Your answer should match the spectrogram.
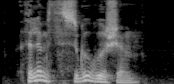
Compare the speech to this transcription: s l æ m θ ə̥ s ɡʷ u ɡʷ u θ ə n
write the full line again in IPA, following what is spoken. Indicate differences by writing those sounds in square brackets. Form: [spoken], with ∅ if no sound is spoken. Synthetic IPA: [θ] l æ m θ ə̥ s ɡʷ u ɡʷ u [ʃ] ə [m]

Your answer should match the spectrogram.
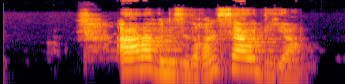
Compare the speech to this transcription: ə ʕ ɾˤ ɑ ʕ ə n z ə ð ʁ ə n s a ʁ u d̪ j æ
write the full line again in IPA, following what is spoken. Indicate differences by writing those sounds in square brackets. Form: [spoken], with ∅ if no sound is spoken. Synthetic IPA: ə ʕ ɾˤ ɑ [v] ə n z ə ð ʁ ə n s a [ʕ] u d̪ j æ

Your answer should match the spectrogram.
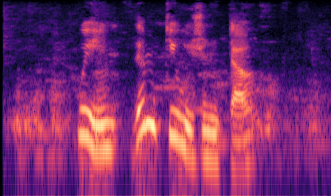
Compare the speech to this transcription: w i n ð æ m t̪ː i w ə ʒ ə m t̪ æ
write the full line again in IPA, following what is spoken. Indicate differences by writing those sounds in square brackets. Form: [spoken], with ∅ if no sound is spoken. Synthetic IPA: w i n ð æ m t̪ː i w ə ʒ ə [n] t̪ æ

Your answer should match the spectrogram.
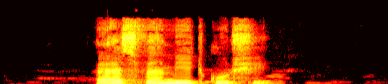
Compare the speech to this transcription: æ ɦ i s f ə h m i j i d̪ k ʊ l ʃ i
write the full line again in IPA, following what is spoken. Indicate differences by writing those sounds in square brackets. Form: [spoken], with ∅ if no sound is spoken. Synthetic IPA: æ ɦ [æ] s f ə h m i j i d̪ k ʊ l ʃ i

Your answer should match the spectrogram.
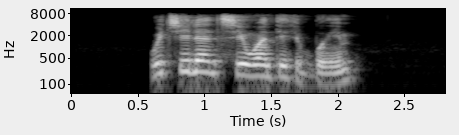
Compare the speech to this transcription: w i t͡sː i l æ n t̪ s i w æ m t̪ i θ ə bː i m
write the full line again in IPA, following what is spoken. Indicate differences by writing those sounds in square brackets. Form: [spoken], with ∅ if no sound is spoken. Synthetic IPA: w i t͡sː i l æ n t̪ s i w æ [n] t̪ i θ ə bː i m

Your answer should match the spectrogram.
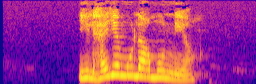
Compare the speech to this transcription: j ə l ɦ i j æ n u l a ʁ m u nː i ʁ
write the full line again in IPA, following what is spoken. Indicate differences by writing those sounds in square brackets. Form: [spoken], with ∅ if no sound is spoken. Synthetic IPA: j ə l ɦ [æ] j æ [m] u l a ʁ m u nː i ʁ

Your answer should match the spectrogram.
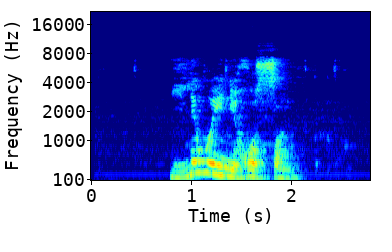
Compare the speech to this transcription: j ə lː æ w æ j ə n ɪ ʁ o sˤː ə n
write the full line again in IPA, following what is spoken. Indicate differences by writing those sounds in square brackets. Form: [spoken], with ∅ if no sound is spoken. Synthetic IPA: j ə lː æ w æ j ə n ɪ [χ] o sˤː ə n

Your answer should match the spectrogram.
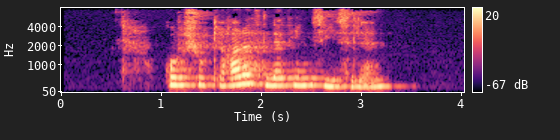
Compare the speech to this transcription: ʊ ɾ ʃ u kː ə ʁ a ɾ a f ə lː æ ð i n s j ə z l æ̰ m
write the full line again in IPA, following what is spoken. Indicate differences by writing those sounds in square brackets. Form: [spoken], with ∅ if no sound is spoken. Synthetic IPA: ʊ ɾ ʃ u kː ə ʁ a ɾ a [θ] ə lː æ [θ] i n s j ə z l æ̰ [n]

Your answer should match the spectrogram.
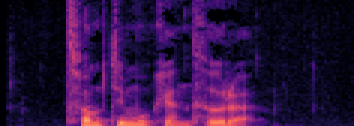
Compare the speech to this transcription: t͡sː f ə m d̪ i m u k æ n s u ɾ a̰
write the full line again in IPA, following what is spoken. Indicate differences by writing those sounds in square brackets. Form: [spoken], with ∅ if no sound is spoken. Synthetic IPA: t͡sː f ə m [t̪] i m u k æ n [θ] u ɾ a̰

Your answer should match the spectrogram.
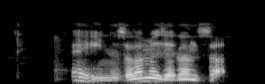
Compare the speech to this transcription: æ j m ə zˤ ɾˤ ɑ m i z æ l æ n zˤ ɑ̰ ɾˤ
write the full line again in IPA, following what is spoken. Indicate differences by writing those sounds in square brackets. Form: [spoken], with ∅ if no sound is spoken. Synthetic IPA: æ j [n] ə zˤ ɾˤ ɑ m [æ] z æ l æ n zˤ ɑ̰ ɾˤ

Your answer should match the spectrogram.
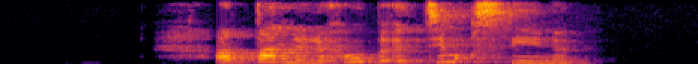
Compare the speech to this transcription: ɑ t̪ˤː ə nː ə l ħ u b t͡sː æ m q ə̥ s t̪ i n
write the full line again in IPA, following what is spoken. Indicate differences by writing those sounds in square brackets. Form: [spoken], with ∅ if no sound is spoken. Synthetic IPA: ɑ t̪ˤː [ɑ] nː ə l ħ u b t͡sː [i] m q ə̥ s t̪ i n

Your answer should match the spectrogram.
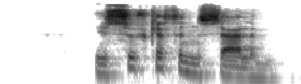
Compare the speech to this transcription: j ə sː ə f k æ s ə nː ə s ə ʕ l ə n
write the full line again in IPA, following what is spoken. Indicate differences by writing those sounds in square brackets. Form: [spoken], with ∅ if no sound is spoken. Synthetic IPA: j ə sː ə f k æ [θ] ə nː ə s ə ʕ l ə [m]

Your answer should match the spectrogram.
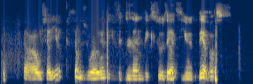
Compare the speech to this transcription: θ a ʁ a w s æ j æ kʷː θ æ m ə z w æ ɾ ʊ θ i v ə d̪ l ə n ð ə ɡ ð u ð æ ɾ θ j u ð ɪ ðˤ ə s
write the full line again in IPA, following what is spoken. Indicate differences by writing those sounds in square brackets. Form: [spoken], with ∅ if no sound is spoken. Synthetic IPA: θ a ʁ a w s æ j æ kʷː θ æ m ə z w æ ɾ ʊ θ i v ə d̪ l ə n ð ə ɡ [θ] u ð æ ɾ θ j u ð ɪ ðˤ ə s

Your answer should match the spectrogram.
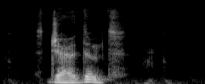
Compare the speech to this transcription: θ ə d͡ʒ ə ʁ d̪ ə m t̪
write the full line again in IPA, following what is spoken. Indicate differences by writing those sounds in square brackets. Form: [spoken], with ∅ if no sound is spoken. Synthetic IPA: θ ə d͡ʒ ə [ʕ] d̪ ə m t̪

